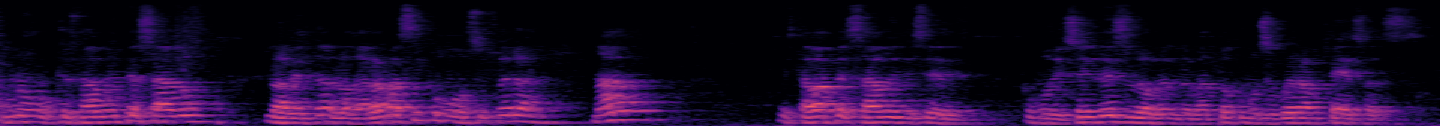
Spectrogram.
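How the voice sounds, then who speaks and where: A man's voice: on the high side, darkish tone. A man preaching a sermon as a priest, telling a story and calling his listeners brothers. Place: church. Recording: echoey church from far off.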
